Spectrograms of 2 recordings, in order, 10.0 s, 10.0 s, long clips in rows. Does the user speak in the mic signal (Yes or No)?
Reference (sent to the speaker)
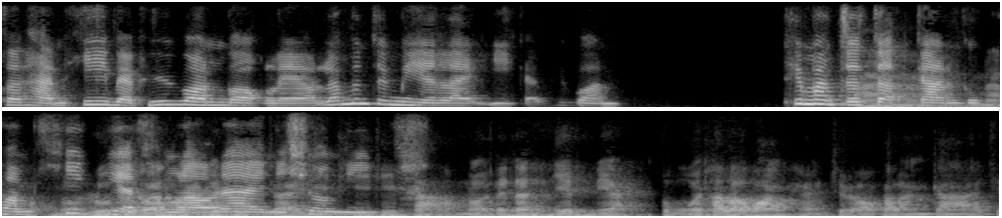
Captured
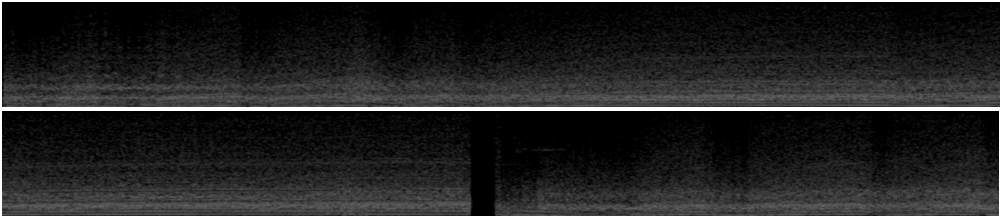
No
